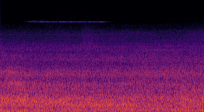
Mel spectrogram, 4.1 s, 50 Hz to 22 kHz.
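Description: An airliner lands on runway 19 left at Brisbane Airport at night: a loud, steady broadband jet roar holds unbroken throughout, with no talking.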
